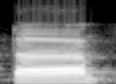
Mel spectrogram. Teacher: زبان کی نوک ثنائے علیہ کی جڑ سے لگے تو تا ادا ہوتا ہے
